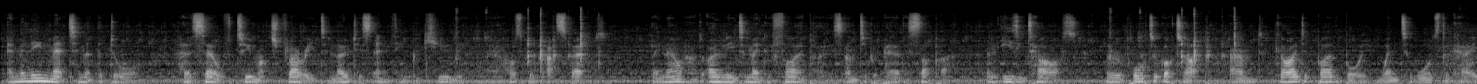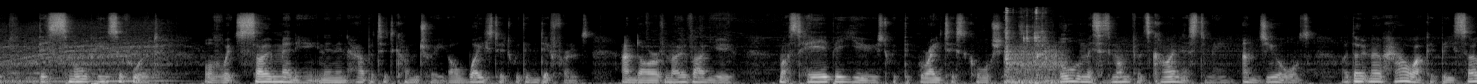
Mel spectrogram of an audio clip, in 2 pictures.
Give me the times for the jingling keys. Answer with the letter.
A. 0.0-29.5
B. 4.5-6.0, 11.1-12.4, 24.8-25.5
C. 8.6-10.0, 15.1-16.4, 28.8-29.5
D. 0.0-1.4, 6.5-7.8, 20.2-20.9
B.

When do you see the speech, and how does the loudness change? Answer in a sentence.
The speech can be heard from 0.0 to 29.5 s, at a steady volume.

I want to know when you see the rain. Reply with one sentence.
The rain can't be heard in this clip.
